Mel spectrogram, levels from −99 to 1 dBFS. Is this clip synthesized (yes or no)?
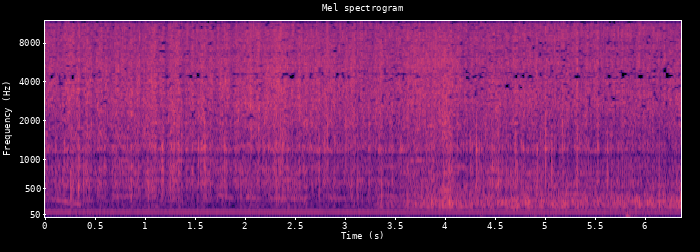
no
